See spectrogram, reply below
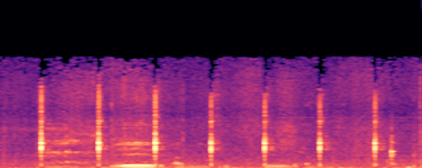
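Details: Red-crested korhaan (red-crested bustard) gives sharp, dry clicks repeating about twice a second like a ticking clock in a steady series, with low voiced or tonal sounds overlapping in between.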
